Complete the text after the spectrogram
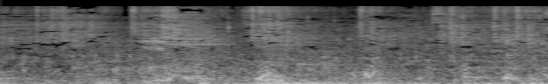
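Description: Swords clash in quick strikes.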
